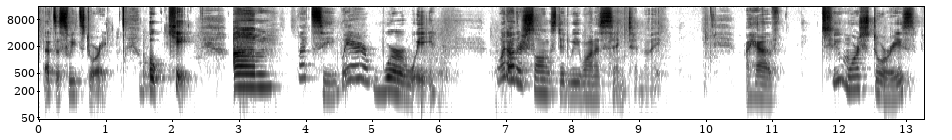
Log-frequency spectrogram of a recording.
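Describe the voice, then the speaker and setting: A woman with a low voice reads children's bedtime stories at a very slow, unhurried pace. Her pitch moves in lively swings as she tells the tale, and she drops into casual asides about the pictures. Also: creaky. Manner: expressive reading with acted animal sounds and pauses to comment on pictures. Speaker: children's storytime reader at a library.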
